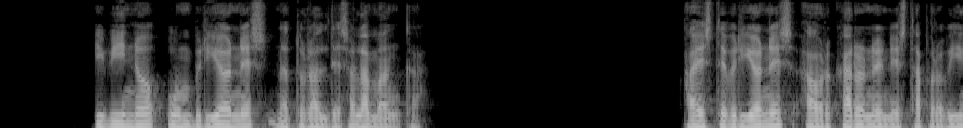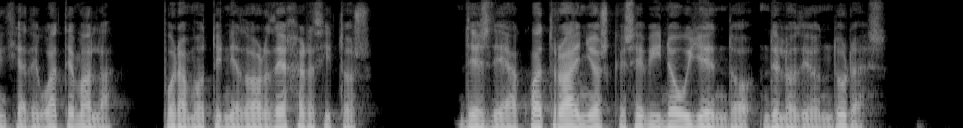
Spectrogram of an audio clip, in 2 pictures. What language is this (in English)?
Spanish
